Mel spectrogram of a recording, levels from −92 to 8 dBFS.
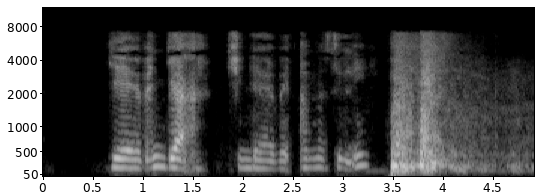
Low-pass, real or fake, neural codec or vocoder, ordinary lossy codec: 7.2 kHz; fake; codec, 16 kHz, 4 kbps, FreqCodec, smaller model; AAC, 32 kbps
